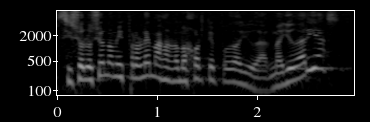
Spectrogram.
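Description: A preacher voicing a calm old sage. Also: male voice, high voice, quick pace, pitched above the performer's own voice. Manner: calm, instructing.

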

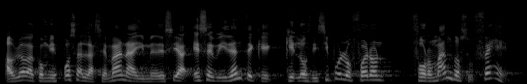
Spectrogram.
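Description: Pastor, man, sermon, bright sharp voice, direct questions, long hall echo. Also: animated, fast. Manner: swings from soft, low reflection to loud, high-pitched emphasis; addresses listeners directly with questions.

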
